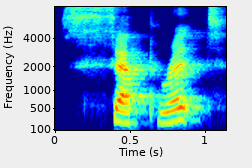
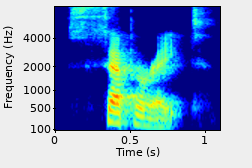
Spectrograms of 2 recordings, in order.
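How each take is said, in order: First: "Separate" said SEP-rit; two syllables in "Separate", no middle vowel; "Separate" ending on a short "rit"; A left out. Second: "separate" said SEP-uh-rate; low "separate" in three syllables; A pronounced. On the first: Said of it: "I don't pronounce the A". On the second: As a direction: sound the middle A of "separate", ending "rate". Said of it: "I pronounce it in the verb". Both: Shown as a demonstration.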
